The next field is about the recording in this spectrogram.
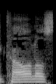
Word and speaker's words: Colonel: How do you get Colonel out of that? Especially when the word Colonel, like a kernel of corn, already exists.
